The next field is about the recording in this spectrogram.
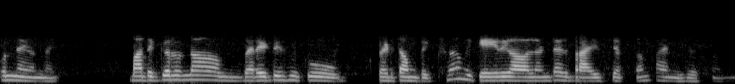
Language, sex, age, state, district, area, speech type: Telugu, female, 18-30, Telangana, Jayashankar, urban, conversation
